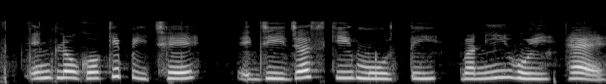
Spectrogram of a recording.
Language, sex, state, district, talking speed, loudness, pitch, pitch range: Hindi, female, Madhya Pradesh, Dhar, 110 wpm, -16 LUFS, 275 Hz, 260-300 Hz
